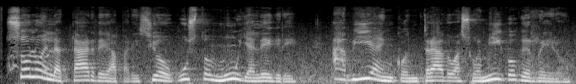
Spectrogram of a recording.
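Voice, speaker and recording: A woman narrating a scripted radio drama in an expressive storytelling manner. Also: lowish voice, normal speed, slight background noise.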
